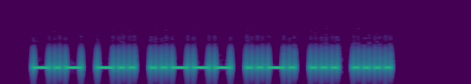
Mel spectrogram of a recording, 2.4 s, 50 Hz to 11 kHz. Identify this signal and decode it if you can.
Morse code, heard as a keyed tone, about 44 wpm, 700 Hz. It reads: KD2FSH
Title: Call Signs Repeated 2x - 45wpm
